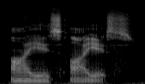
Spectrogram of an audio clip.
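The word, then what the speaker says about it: IS-IS: do me a favor please pronounce it Isis because if you try and make it a shortened word people are going to be a bit suspicious when you're talking about your Isis network if you know you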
